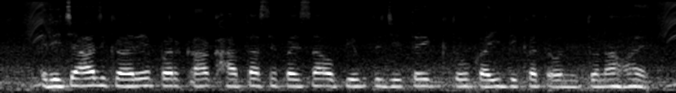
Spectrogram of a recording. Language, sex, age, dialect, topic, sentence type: Magahi, male, 18-24, Central/Standard, banking, question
